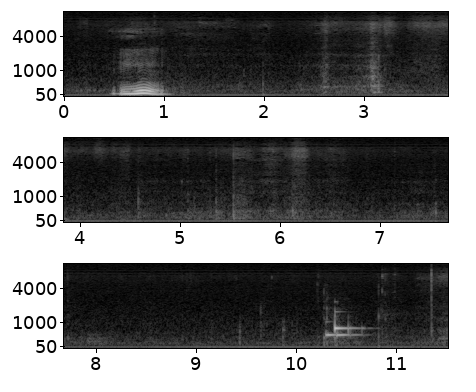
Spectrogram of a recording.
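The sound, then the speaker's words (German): Faint crunching and scratchy chewing from a pet lizard working on its food and swallowing with effort, with soft irregular clicks and a couple of louder bumps at the start and near the end. “Ich finde, er tut sich auch ziemlich schwer beim Schlucken. Immer. Das ist immer so voll der Kraftakt.”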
